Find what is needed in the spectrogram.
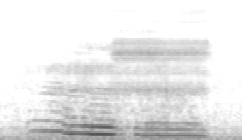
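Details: A sleeping black Labrador dog snoring, with a soft, groaning, snore-like breath and a whistling whine.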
